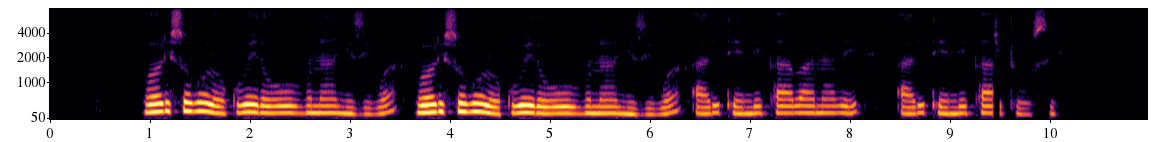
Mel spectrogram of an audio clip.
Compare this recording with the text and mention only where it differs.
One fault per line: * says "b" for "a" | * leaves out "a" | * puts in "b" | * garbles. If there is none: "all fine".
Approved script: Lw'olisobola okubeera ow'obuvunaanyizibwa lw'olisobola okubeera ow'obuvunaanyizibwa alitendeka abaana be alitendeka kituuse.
all fine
